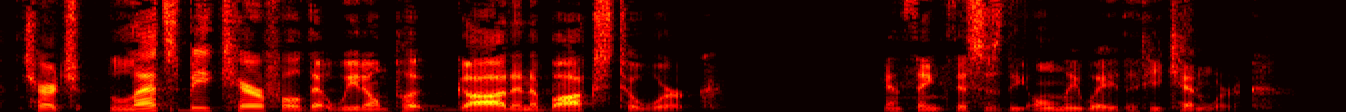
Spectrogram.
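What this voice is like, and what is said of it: Speaking very slowly and deliberately. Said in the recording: “I'm going to say it very slowly so we can feel the weight of this.”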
